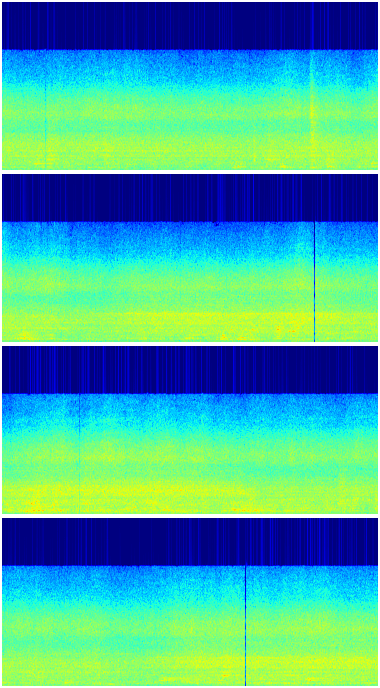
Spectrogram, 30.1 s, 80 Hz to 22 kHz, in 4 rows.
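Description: LNER Class A4 Pacific steam locomotive 60019 'Bittern' standing at rest, its steam hissing steadily, with a low steady hum beneath.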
